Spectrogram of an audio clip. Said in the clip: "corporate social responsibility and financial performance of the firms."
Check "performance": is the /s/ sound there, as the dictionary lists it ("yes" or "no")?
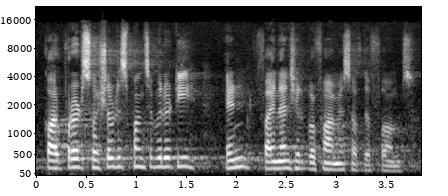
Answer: yes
